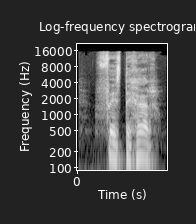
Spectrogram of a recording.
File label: "festejar", Spanish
